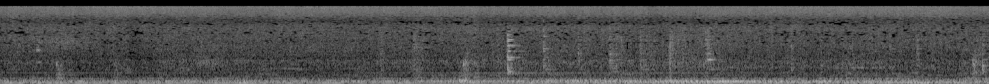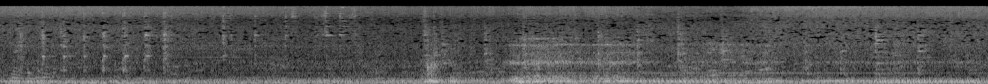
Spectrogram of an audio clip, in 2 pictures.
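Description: Egg korma masala sizzling on a large flat metal griddle while a slotted metal spatula stirs and scrapes it, with now and then a sharp scrape or click of the spatula on the pan, over a steady hiss and low rumble.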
